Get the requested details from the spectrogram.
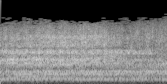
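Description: A black sedan's engine hums steadily with a low, even drone and road rumble as it slows down along a road, its loudness holding constant throughout. No one speaks.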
